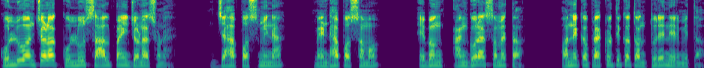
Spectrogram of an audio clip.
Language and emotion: Odia, neutral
